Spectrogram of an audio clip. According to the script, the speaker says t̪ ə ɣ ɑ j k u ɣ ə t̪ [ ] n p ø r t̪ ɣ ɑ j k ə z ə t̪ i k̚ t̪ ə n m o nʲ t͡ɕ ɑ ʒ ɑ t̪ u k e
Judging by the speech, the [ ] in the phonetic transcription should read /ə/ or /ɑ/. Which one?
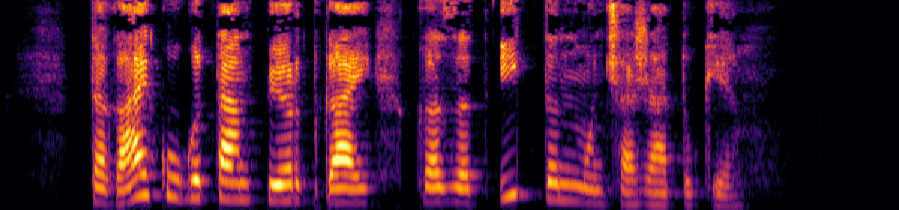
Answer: ɑ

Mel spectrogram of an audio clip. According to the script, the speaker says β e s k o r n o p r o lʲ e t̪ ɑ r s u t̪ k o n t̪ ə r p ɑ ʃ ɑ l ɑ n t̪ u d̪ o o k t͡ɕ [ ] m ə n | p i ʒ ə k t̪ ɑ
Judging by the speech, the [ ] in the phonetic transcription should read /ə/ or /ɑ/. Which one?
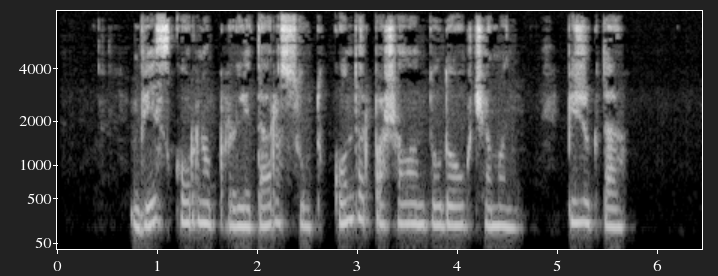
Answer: ɑ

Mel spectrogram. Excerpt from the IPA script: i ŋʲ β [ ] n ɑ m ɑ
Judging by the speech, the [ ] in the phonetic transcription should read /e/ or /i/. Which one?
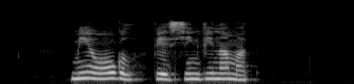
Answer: i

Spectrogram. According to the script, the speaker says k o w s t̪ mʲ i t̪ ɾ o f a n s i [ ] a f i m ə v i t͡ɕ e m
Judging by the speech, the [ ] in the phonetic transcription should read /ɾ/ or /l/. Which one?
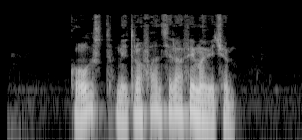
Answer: ɾ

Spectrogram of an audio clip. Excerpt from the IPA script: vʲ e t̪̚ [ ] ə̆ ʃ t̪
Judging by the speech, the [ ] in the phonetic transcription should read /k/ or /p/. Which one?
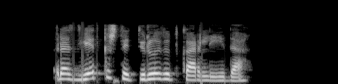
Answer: k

